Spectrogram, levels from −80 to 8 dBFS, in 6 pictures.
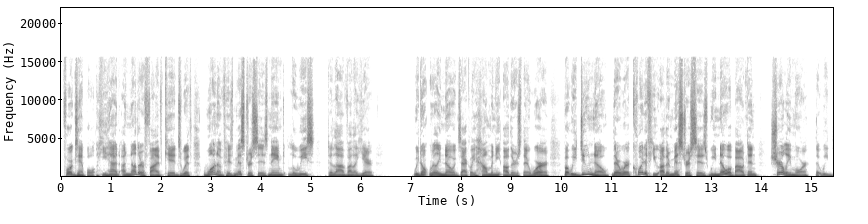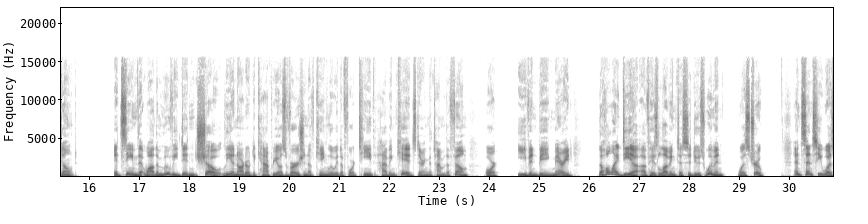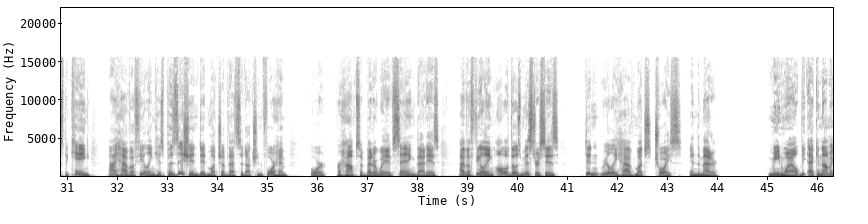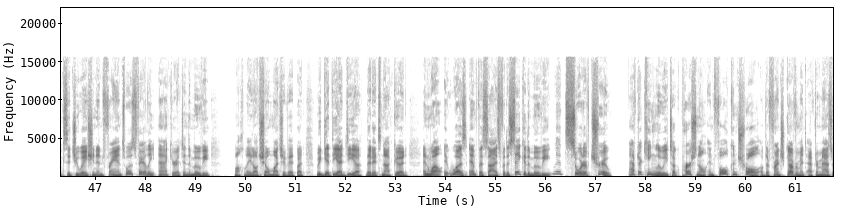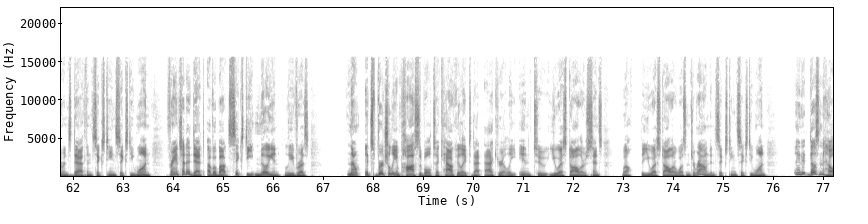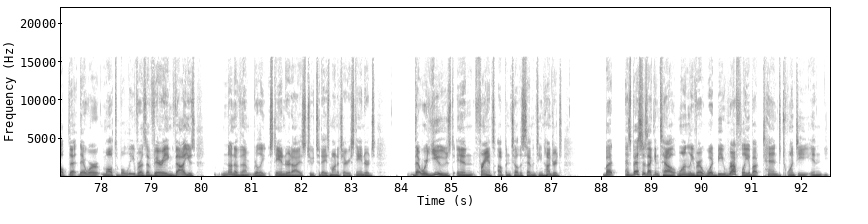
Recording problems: none

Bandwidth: 15.5 kHz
